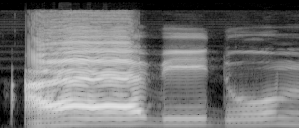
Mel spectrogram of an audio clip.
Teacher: kita masukkan tanwinnya kepada huruf mim, kemudian ditahan. Abidum ma, tahan ma, baru dilepas. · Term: idgham bighunah, idgham bi gunnah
